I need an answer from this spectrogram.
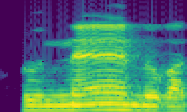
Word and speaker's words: banana: A가 무려 3번이나 있지만 강세는 여기 적용이 되기 때문에 우리가 생각했던 아 사운드가 있는 게 아니라 여기는 슈아 발음이 나는 거니까 으 사운드가 돼서 banana가 되는 거죠.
